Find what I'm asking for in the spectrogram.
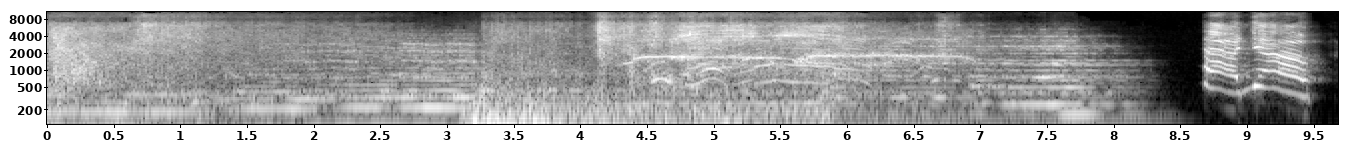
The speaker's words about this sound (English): The SeaPeople on Tweak's side just suicide bombed the Cartman statue! Oh, goddammit!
